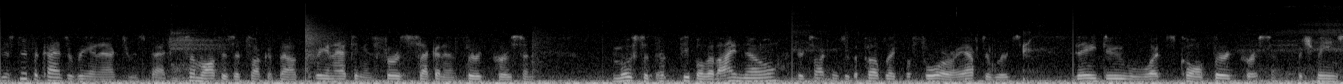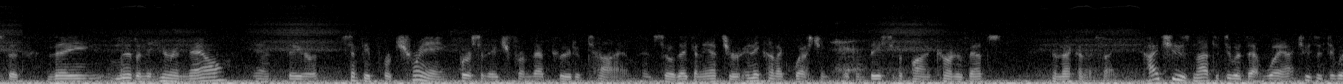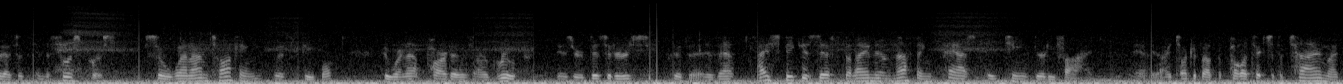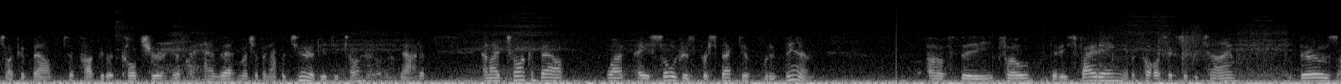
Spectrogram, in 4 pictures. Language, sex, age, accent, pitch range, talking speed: English, male, 60-79, American, 120-140 Hz, 200 wpm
